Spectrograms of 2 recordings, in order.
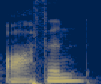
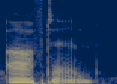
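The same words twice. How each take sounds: First: OFTEN with no T, "offen"; silent T. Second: OFTEN with the T pronounced, "off-ten"; sounded T. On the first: Teacher showing a silent T word, OFTEN without the T. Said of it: "silent T". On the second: Teacher showing what she is not saying, OFTEN with T. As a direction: put a clear T in OFTEN. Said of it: "I'm not saying". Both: Shown as a demonstration.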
